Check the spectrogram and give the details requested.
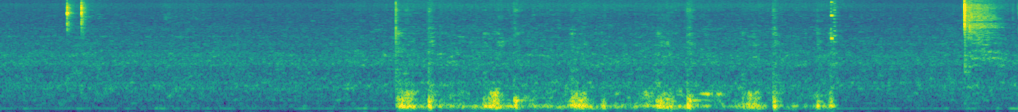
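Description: After a quiet stretch, about four seconds of low, rough whooshing with rising and falling surges is heard over the neck: a carotid bruit.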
